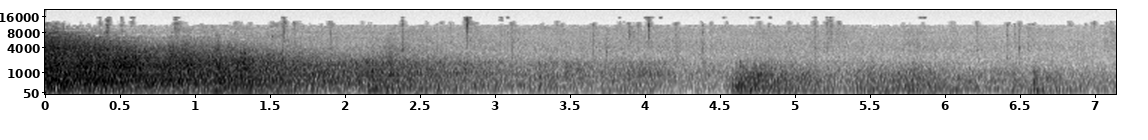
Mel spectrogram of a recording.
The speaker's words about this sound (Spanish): la angustia de la espera agregó el miedo por los tremendos ruidos de la tormenta que finalmente había decidido desmelenarse sobre la noche.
